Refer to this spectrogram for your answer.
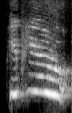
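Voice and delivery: high, loud playful zap sounds; playful pew pew. Pretend. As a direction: fire off little laser noises. Playful sound effects to hand off.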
